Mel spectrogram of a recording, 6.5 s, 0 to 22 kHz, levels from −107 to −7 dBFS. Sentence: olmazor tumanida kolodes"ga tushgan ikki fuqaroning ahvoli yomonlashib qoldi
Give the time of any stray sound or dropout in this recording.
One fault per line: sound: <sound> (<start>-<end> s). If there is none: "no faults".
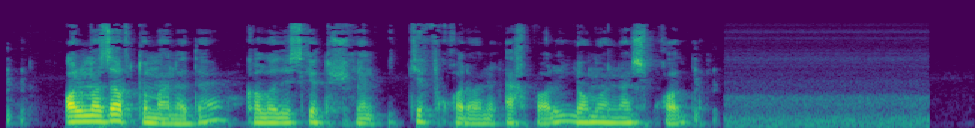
no faults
